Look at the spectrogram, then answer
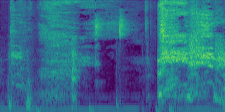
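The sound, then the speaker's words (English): A few rough, phlegmy coughs and throat rasps, followed by a burst of loud, steady hissing noise. “The rattle. The death rattle.”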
